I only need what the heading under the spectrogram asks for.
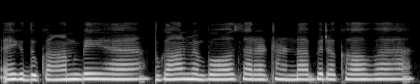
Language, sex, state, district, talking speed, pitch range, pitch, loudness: Hindi, female, Jharkhand, Palamu, 185 wpm, 230-245 Hz, 235 Hz, -12 LUFS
